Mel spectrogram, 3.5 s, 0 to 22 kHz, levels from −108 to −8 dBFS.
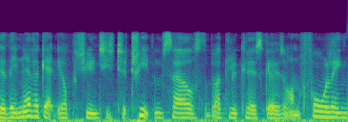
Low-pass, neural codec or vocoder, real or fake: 7.2 kHz; codec, 24 kHz, 6 kbps, HILCodec; fake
